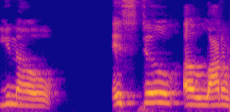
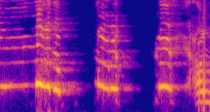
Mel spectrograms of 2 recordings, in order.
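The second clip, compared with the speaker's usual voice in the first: very high, fast, swooping screaming; 8 dB louder than usual. Retelling being kicked out into the street: imitating own past screaming. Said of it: "I remember being in the street screaming".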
